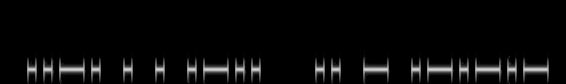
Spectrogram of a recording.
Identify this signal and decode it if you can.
Morse code, heard as a keyed tone, about 15 wpm, 700 Hz. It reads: FEEL IT.
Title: Sentences from Top 400 Words and Abbreviations 15wpm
